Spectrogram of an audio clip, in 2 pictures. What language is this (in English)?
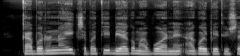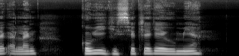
Kalenjin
